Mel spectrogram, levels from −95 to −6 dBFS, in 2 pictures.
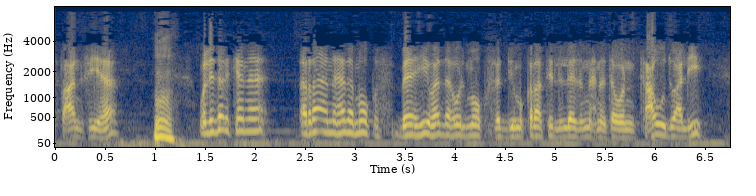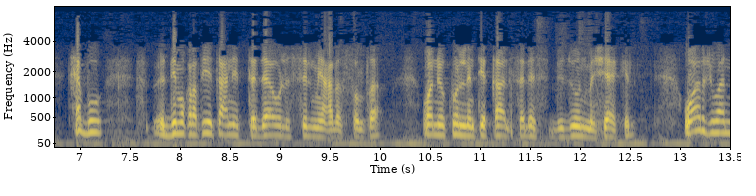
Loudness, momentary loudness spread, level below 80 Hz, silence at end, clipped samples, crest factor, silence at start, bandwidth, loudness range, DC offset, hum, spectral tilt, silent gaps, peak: -22 LUFS; 8 LU; -44 dBFS; 0 s; under 0.1%; 16 dB; 0 s; 7.6 kHz; 1 LU; under 0.1%; none; -7.5 dB/octave; none; -6 dBFS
